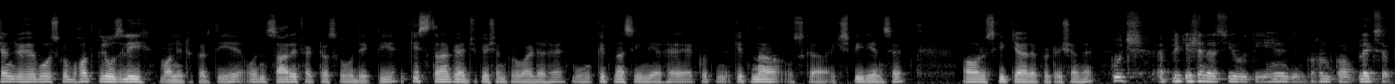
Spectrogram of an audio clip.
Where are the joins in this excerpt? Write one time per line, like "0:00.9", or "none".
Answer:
0:04.1
0:11.1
